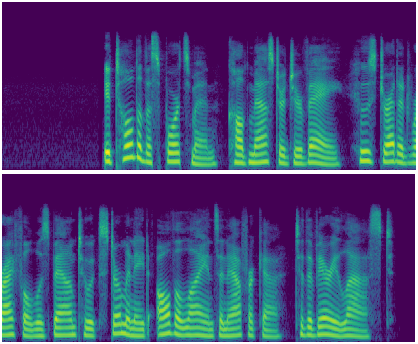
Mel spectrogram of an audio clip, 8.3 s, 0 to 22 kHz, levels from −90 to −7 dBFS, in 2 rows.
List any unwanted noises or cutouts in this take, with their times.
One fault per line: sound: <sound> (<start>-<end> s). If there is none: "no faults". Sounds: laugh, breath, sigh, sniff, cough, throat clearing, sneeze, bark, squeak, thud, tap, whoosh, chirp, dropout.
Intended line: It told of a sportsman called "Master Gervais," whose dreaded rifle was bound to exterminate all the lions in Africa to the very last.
no faults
